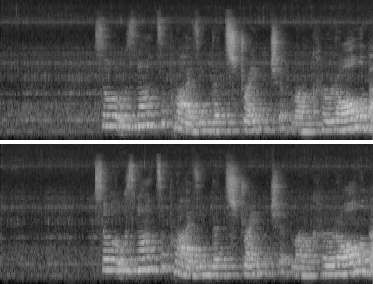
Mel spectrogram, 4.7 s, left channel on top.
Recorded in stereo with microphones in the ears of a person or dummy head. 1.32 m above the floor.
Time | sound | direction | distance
1.2 | a woman speaking | 40° right (ahead or behind) | 0.8 m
